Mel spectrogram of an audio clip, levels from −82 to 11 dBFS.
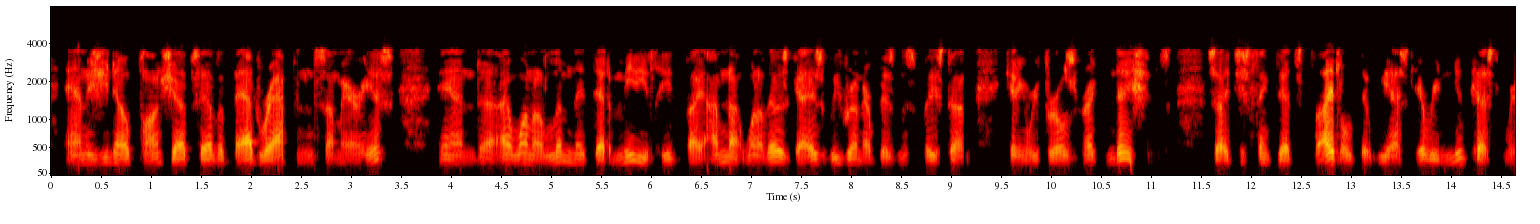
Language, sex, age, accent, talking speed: English, male, 60-79, American, 205 wpm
